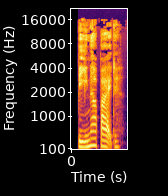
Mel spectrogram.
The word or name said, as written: benarbejde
